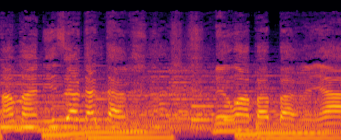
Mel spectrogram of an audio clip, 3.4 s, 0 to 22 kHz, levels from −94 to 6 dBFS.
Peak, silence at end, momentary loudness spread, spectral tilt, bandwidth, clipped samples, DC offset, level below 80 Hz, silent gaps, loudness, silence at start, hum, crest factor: 0 dBFS; 0 s; 7 LU; -6.5 dB/octave; 16.5 kHz; under 0.1%; under 0.1%; -26 dBFS; none; -15 LUFS; 0 s; none; 14 dB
